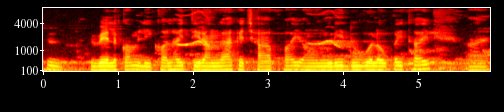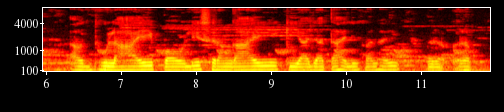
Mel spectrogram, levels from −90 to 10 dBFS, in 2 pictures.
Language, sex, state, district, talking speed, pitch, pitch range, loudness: Hindi, male, Bihar, Muzaffarpur, 100 wpm, 125 Hz, 120-130 Hz, -18 LUFS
